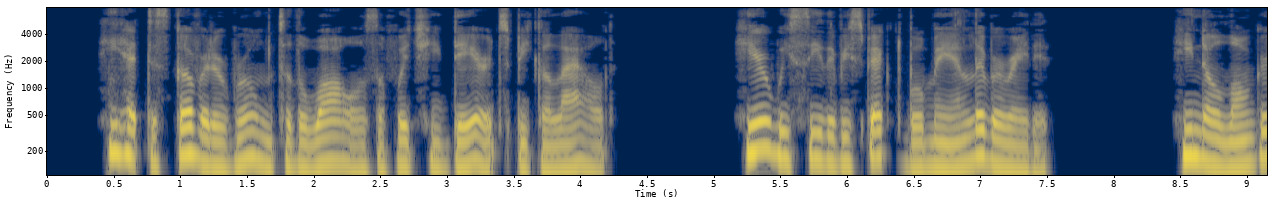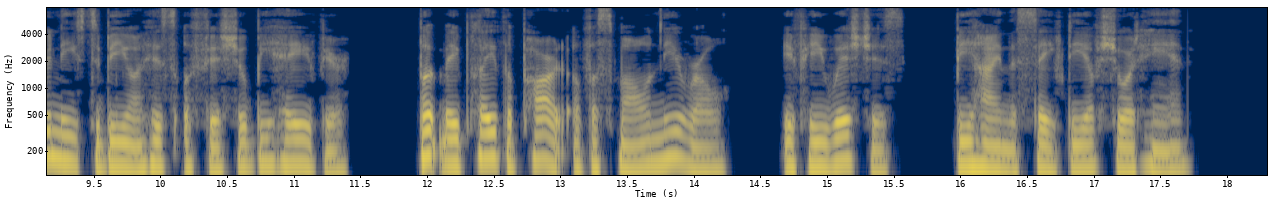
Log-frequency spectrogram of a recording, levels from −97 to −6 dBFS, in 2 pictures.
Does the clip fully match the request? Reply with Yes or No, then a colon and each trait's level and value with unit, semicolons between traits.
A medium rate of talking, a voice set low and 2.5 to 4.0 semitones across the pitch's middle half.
Yes: average, 155 wpm; low, 125 Hz; average, 3.5 semitones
